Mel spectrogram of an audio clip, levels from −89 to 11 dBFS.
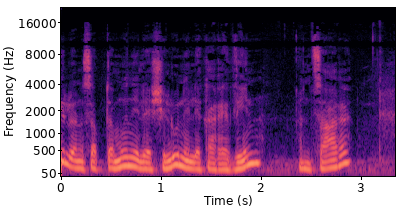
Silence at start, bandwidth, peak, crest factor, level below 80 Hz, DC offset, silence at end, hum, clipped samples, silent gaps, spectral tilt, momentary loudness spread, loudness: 0 s; 13.5 kHz; -6 dBFS; 12 dB; -50 dBFS; under 0.1%; 0 s; none; under 0.1%; none; -6.5 dB/octave; 8 LU; -19 LUFS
